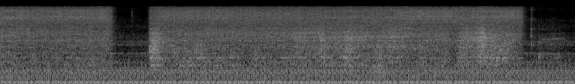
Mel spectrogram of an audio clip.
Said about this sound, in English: Airbrush is coming up.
